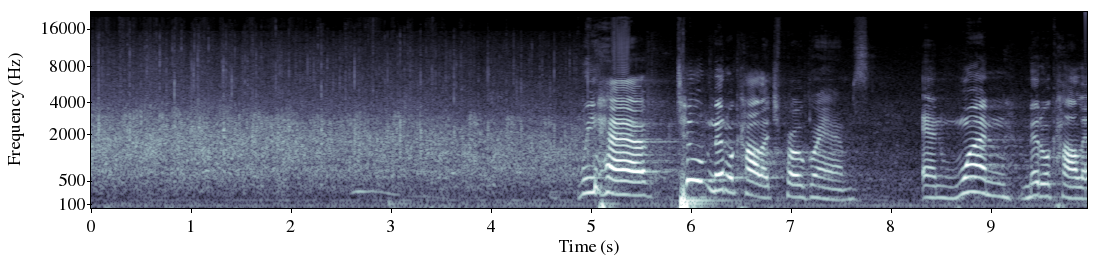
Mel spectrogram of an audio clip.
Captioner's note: applause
